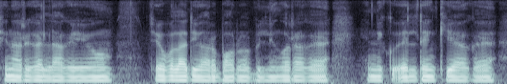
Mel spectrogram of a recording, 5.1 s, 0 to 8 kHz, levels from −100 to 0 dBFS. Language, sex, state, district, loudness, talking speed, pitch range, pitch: Chakma, male, Tripura, Dhalai, -16 LUFS, 190 wpm, 90-95 Hz, 95 Hz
